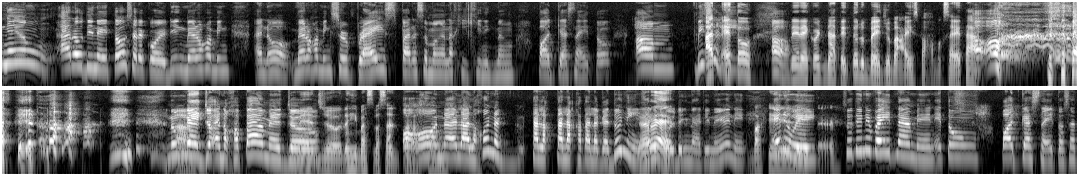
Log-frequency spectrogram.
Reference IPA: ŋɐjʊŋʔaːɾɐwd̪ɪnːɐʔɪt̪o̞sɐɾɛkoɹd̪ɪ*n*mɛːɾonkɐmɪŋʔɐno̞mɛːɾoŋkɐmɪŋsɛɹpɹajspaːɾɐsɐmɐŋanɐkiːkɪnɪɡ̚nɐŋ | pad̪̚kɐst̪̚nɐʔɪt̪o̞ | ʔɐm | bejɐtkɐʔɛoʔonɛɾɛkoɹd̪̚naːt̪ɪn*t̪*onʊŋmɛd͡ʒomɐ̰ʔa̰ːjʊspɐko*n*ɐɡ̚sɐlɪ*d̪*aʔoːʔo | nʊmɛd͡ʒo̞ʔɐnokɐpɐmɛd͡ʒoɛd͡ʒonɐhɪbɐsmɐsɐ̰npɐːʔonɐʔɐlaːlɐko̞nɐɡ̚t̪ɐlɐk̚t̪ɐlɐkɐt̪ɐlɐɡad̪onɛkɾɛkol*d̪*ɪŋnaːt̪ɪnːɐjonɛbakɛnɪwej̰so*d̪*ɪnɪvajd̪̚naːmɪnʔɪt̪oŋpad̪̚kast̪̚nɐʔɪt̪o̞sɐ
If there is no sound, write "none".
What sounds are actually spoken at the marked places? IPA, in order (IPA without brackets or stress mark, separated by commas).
ŋ, t̪, m, t̪, d̪, d̪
